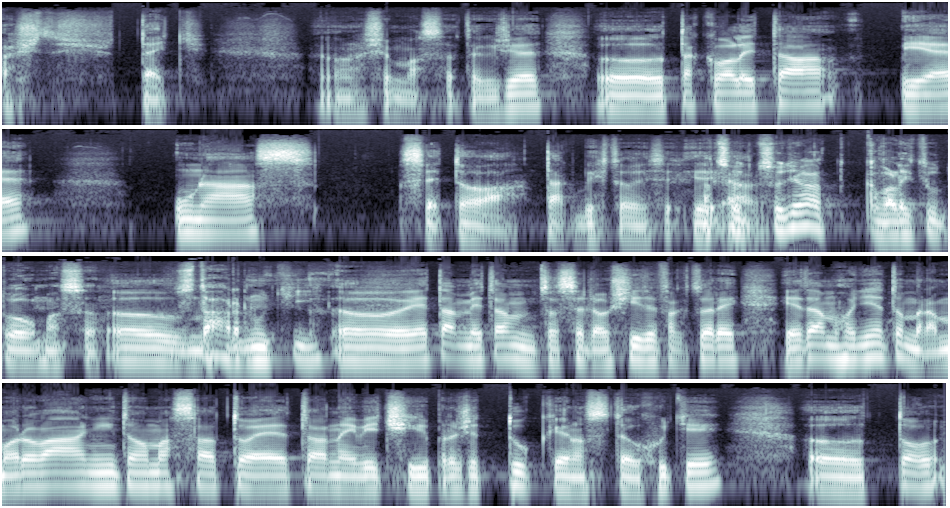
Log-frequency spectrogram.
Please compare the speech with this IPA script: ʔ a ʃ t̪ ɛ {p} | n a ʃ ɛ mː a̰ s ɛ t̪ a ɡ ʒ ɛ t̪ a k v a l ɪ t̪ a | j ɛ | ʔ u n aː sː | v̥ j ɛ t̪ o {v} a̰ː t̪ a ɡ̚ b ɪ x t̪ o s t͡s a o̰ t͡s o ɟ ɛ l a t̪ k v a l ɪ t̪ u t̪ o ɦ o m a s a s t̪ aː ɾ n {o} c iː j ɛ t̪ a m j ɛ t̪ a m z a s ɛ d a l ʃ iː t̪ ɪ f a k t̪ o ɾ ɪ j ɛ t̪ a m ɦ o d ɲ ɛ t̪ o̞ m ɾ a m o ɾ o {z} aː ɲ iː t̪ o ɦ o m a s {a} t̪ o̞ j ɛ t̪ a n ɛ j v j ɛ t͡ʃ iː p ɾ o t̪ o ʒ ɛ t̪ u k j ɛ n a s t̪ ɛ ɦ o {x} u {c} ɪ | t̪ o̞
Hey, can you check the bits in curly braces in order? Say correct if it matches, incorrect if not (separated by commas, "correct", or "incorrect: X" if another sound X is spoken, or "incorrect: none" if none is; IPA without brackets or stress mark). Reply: incorrect: c, correct, incorrect: u, incorrect: v, correct, correct, correct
